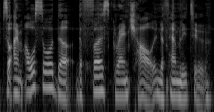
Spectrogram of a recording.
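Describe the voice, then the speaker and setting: A woman's voice: extremely low pitch, expressive, unhurried, no room sound. A woman from Singapore with a Singaporean accent, chatting casually and supportively as she shares personal experience. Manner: supportive, frequent short agreements. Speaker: conversation partner sharing own story.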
